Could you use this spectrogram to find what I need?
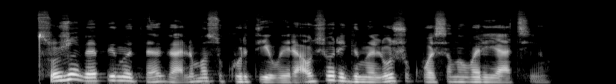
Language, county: Lithuanian, Šiauliai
